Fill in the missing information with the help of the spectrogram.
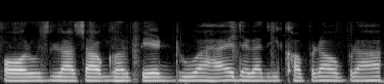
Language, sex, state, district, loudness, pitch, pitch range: Hindi, male, Bihar, West Champaran, -16 LUFS, 175 Hz, 175-180 Hz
